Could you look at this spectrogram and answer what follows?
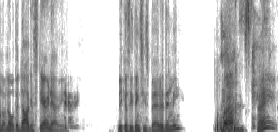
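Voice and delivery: usual speaking voice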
